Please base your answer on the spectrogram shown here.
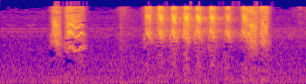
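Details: A female double-collared seedeater calls to stir males to sing: one harsh, high chirp, then a quick run of about nine short, evenly spaced, scratchy notes, ending in a slightly longer rasp.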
